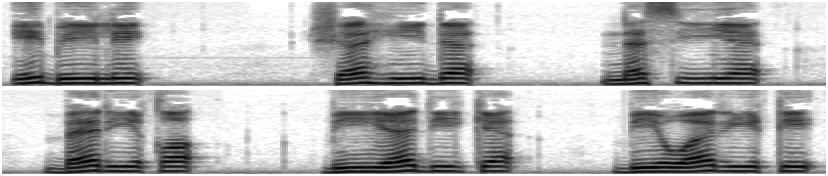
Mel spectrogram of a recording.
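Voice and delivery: measured Arabic words, one at a time; Arabic reading drill. Shown as a demonstration. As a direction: recite each word clearly for pupils to repeat.

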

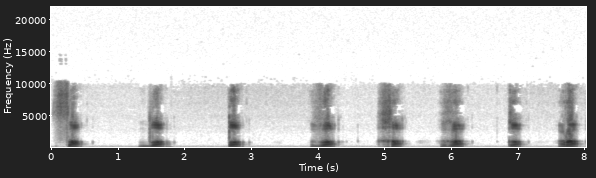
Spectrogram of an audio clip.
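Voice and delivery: each syllable from «صا» to «را» short, thick and full; isolated emphatic Arabic syllables, «صا» through «را»; heavy fatha. Shown as a demonstration. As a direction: voice «صا، ضا، طا» with a dark, voluminous vowel. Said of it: "فتحه ها همه درشت بود".

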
